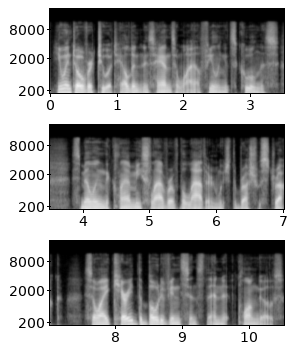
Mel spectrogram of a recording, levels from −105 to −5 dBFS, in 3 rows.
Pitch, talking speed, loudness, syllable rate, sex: 95 Hz, 210 wpm, -21 LUFS, 5.3 syllables/s, male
